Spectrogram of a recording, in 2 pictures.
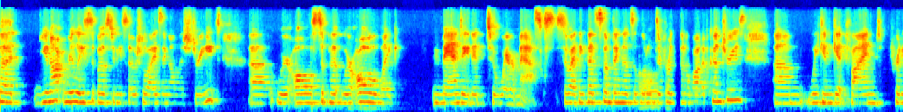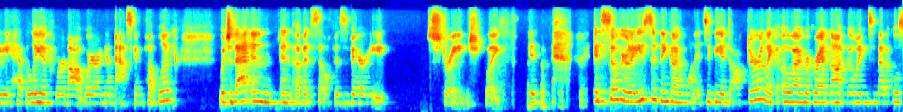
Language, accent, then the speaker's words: English; United States; moved away; I'm from the States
